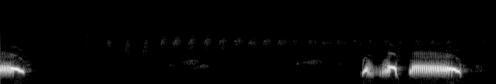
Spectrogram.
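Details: Decoy spotted dove cooing to lure wild doves. A clipped note opens the clip, then after a silent gap comes a phrase of two short throaty notes and a long, low, vibrating coo. No other sounds.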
